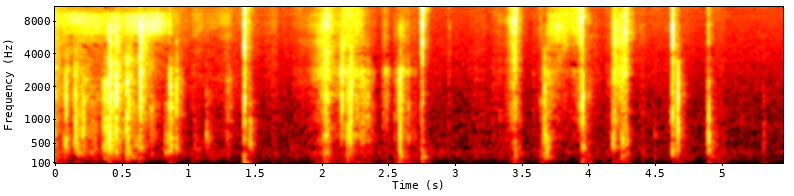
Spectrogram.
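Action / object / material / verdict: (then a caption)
scrape / paper magazine / paper / none. Fingertips turn and crinkle the pages of a crinkled paper magazine resting on a table. Quiet, dry, bright crackles and rustles come in short bursts, denser at the start and then spaced out, each dying away almost at once.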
